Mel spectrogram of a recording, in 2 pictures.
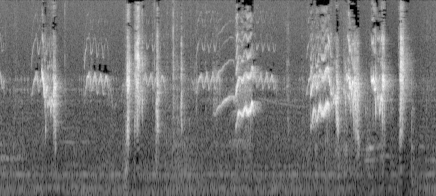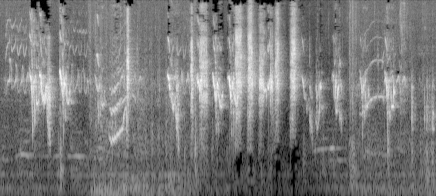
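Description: Budgerigars chattering in a rapid stream of sharp chirps, squeaky warbles and short squawks.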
